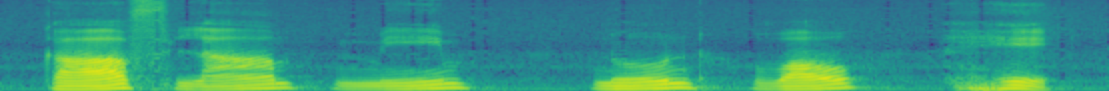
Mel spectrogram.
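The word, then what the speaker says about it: ک: Qaf, Kaf, lightly spoken at the tip of the tongue. Kaf.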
